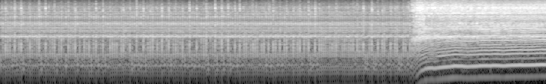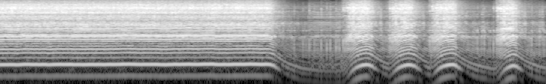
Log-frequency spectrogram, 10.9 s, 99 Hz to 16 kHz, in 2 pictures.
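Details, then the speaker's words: New-in-box OS 40 FP glow engine, first run on stand, 11x5 Zinger prop, OS #8 plug, 5% castor/synthetic fuel, air bleed opened to cure rich low end: rough idle opens cleanly to high steady buzz, crisp even throttle blips; normal running. "Okay, nothing but smiles here. Alright, so there you go. There's the first run of this engine."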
